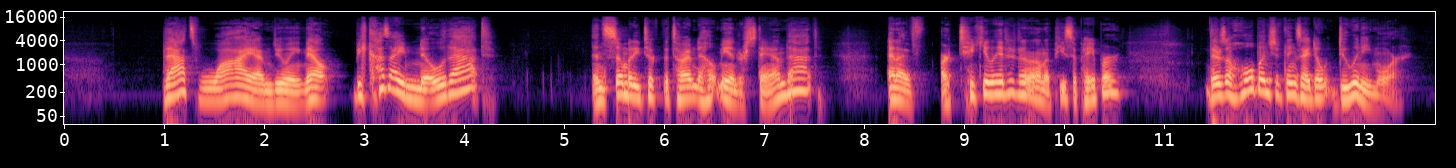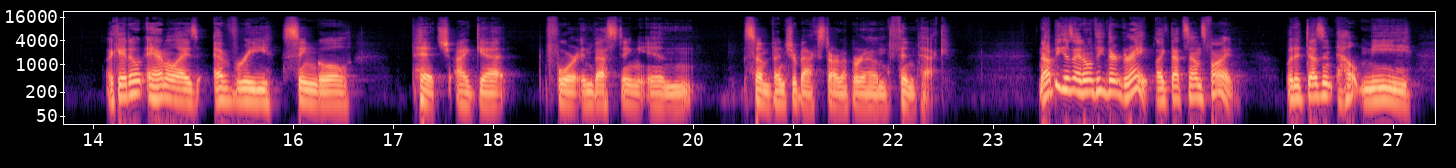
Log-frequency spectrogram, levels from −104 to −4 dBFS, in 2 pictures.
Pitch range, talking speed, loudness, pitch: 105-160 Hz, 160 wpm, -21 LUFS, 130 Hz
